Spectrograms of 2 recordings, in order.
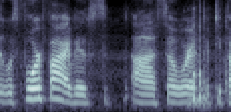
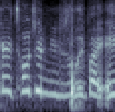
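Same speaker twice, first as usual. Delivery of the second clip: exasperated; 9 semitones higher, faster than usual. Retold or imitated. Scolding husband, retold.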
